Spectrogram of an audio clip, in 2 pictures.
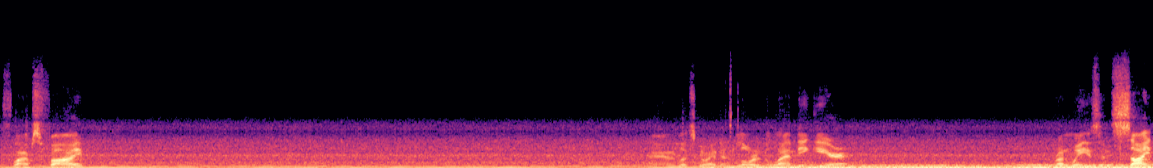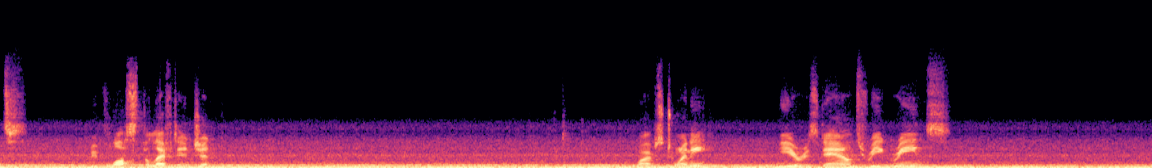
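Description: Aircraft engines drone steadily and grow louder.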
